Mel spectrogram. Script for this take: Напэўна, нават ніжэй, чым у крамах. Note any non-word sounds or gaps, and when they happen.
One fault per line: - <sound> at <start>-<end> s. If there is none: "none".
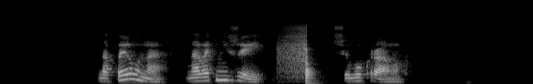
- thud at 2.8-3.3 s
